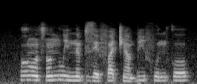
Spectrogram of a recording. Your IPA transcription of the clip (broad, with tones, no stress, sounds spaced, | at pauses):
ɣ ɔ̃˦˨ s ɔ̃˦ n w i˧ n ɛ̃˧ p z e˨ f a˧ t͡ʃ ã˨ ɓ i˦ f u˧ n k o˦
